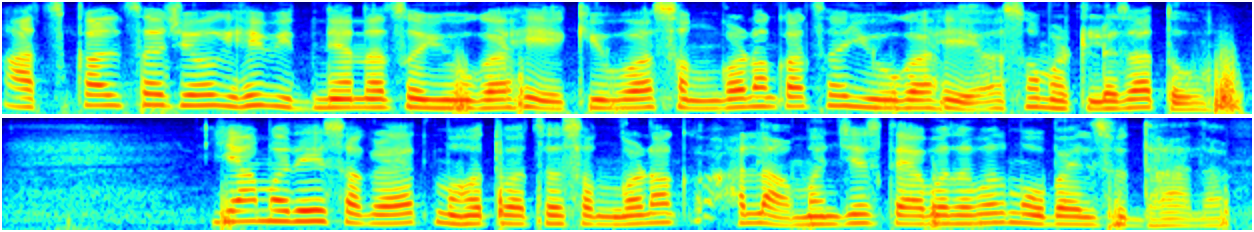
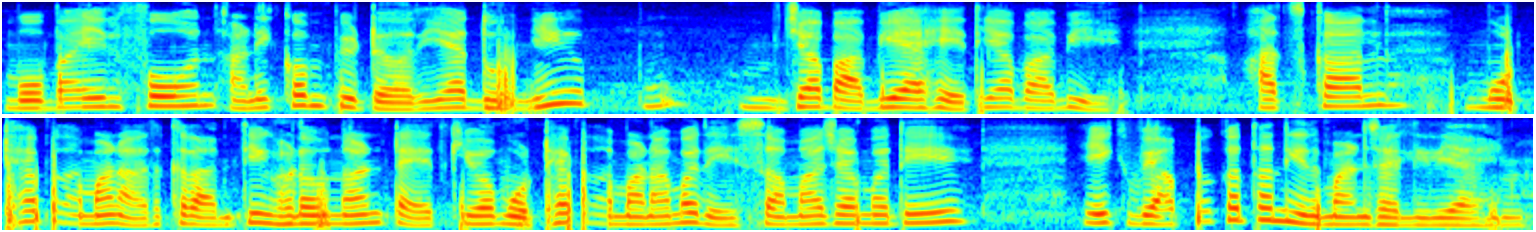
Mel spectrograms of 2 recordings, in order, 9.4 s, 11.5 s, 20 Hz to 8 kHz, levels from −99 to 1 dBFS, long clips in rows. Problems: constant background noise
